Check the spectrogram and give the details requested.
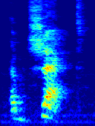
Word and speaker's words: object: the same answers object object so the syllable stress on the second one object okay next one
